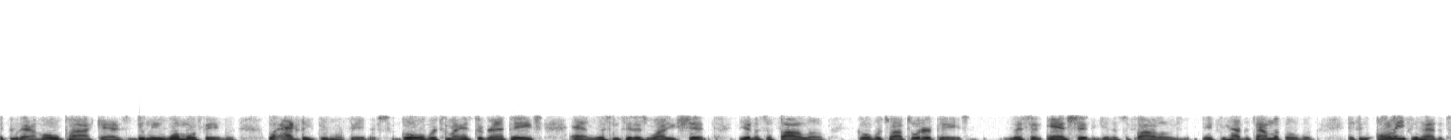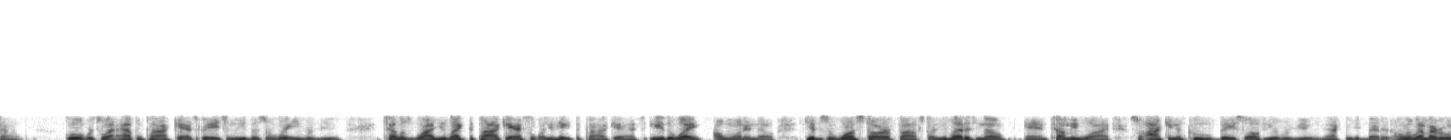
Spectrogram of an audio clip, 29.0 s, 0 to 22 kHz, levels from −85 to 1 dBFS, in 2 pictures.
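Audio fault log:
Throughout, tandem speech coding: the speech sounds rough, muffled and warbly, with nothing above about 3.7 kHz. The call appears to have passed through three speech codecs in a row, AMR-NB at each end with a CVSD link between them, joined by G.711 mu-law hops. At each border the audio was decoded and coded again, so every coder worked on the previous one's already damaged output, and the errors piled up beyond what any one link would cause.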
